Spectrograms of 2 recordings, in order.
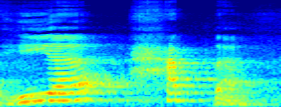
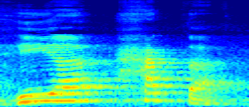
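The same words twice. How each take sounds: Both takes have the same delivery.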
